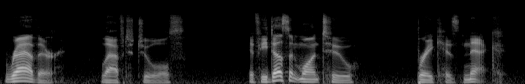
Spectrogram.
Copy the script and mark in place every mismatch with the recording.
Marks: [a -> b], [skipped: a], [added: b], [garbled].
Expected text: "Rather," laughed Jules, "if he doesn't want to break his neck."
"Rather," laughed Jules, "if he doesn't want to break his neck."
